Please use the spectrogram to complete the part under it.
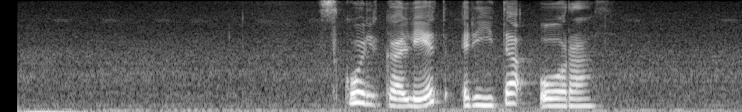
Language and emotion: Russian, neutral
